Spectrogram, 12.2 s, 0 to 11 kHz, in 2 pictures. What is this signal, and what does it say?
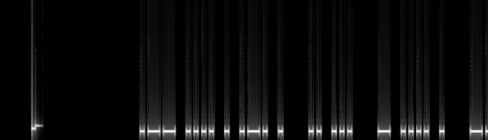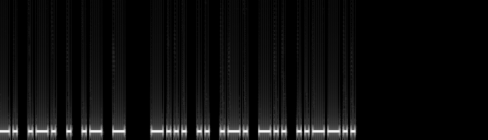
Morse code, heard as a keyed tone, about 25 wpm, 700 Hz. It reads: WHERE IS THE GREAT BIRD?
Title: Sentences from Top 1000 Words - Review Part 2 - 25wpm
